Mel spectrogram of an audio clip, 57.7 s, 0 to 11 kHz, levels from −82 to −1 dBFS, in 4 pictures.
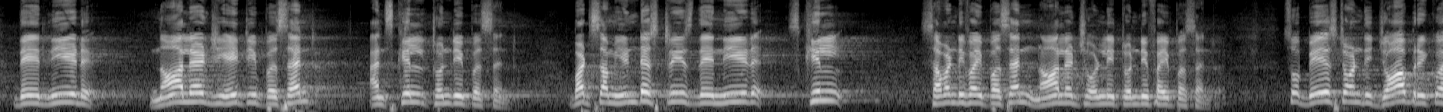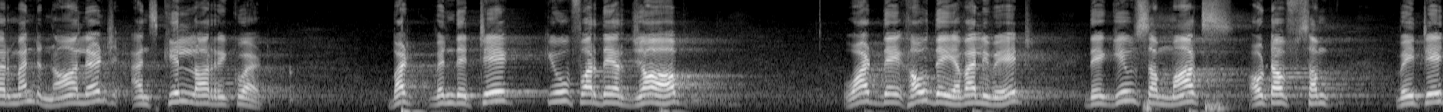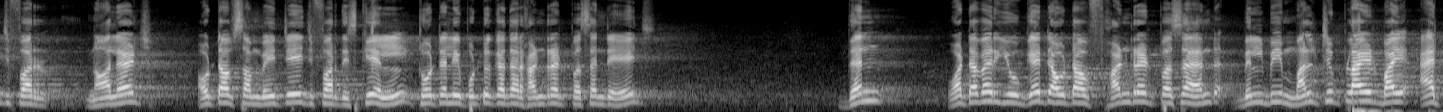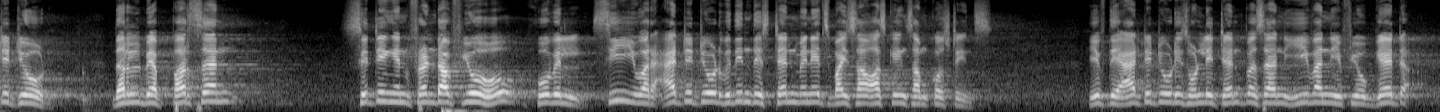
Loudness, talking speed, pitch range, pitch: -19 LUFS, 115 wpm, 185-225 Hz, 200 Hz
